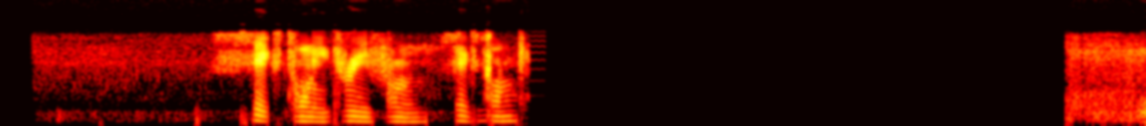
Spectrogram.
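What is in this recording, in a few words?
Dispatch, P25; WSO DISP 1; Wake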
